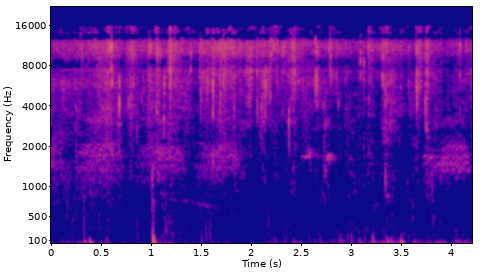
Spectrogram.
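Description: Lion cub feeding on a raw carcass, chewing and tearing at meat and bone, with irregular wet clicks and one louder thump about a second in.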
